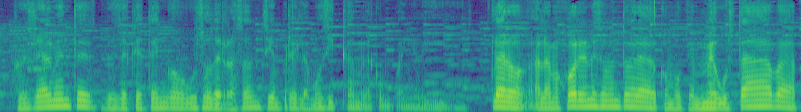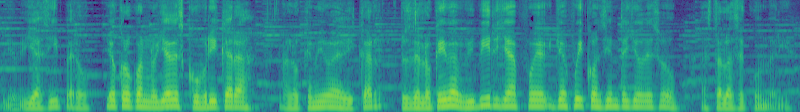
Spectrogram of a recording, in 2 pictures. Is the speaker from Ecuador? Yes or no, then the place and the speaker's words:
no; Mexico City, Mexico; Nací en el Distrito Federal en el año de 1988.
